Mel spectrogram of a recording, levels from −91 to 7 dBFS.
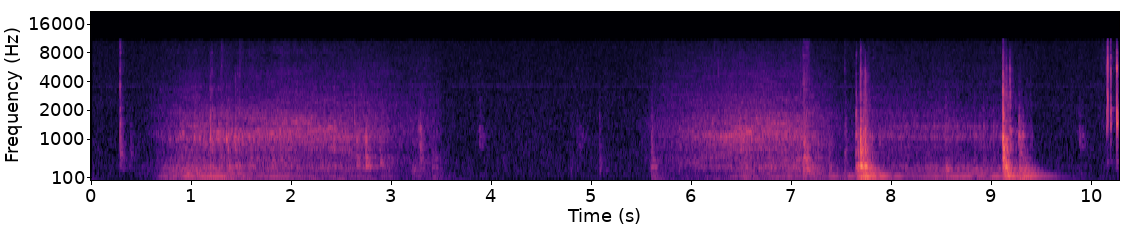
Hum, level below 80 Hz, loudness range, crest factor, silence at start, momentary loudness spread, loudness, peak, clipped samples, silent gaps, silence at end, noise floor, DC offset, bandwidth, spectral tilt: none; -56 dBFS; 17 LU; 32 dB; 0.3 s; 22 LU; -35 LUFS; -4 dBFS; under 0.1%; none; 0 s; -63 dBFS; under 0.1%; 11.5 kHz; -4.5 dB/octave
